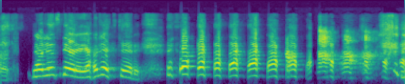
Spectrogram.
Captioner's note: laughs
